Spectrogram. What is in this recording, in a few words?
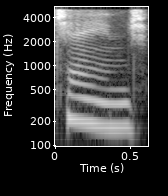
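"changing", US English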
